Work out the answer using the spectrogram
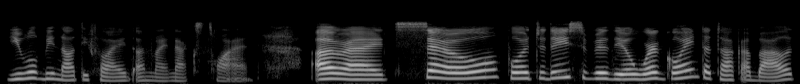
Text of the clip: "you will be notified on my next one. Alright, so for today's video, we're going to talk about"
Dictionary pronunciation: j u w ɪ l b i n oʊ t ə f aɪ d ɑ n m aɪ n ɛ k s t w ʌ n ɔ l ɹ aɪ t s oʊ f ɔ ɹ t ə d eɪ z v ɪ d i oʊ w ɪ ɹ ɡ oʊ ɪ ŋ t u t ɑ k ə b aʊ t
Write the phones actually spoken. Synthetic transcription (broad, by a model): j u w ɪ l b i n oʊ t ə f aɪ d ɑ n m aɪ n ɛ k s t w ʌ n ɔ l ɹ aɪ t s oʊ f ɔ ɹ t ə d eɪ s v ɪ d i oʊ w ɪ ɹ ɡ oʊ ɪ ŋ t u t ɑ k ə b aʊ t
